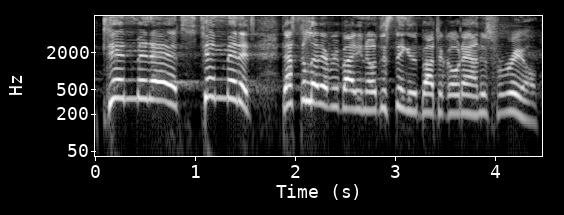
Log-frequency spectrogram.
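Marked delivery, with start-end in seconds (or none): 0.1-1.6 high-pitched echoed call; troops repeating the call. Retold or imitated. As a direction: pass the warning along, raised and chanting. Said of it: "you rock as you repeat it".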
